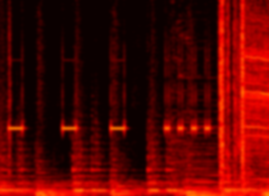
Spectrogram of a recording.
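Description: Several short high electronic beeps and soft mechanical clicks, a quick run of four beeps, then a sharp, brighter camera shutter snap near the end as a camera takes a photo of everyone. No voices.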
